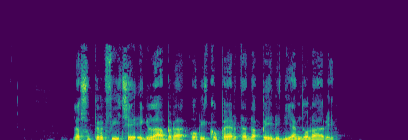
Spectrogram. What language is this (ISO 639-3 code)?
ita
